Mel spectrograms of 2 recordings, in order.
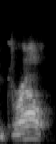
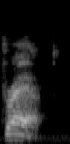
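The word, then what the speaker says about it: draught: 4.2 some people say drought stout but it's that's the old english way of spelling drafts so anytime you see d-r-a-u-g-h-t it's pronounced draft just like yeah f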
